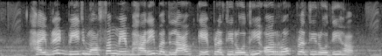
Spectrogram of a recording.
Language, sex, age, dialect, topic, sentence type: Bhojpuri, female, <18, Southern / Standard, agriculture, statement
